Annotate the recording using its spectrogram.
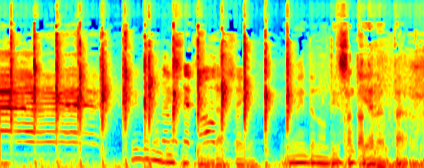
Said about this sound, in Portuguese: Acho que vamos todos bater palmas.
